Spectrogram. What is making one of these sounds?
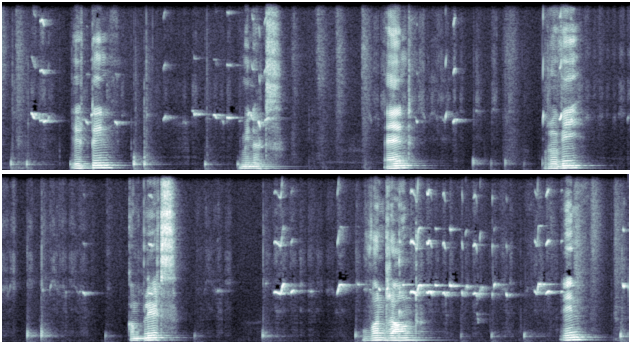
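A young man explains steadily in short phrases, close to a microphone.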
